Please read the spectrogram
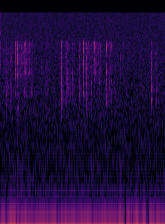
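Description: Typing on a computer keyboard: quick runs of keystrokes with brief pauses between them.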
